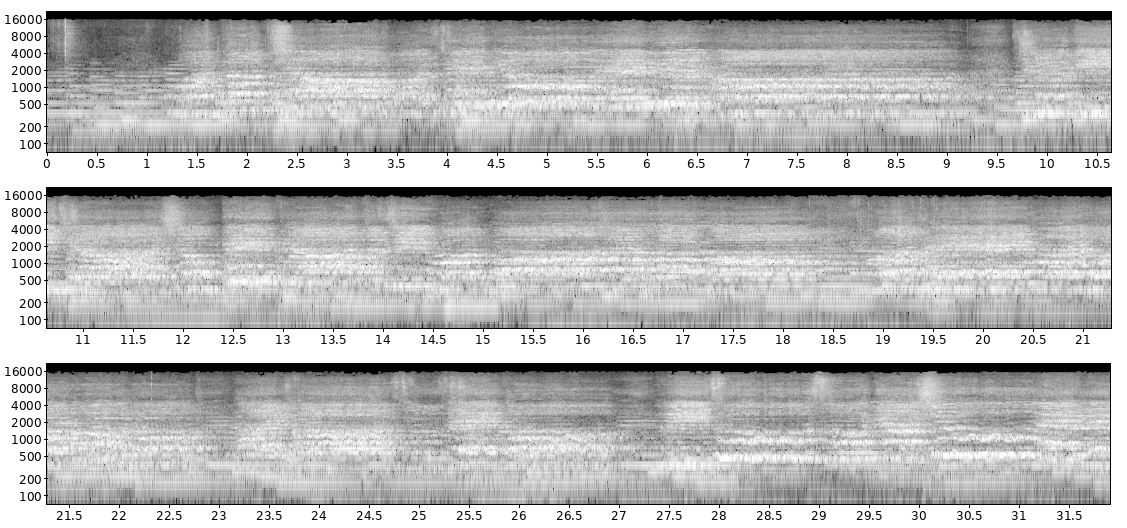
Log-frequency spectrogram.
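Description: A choir singing in long held chords.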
